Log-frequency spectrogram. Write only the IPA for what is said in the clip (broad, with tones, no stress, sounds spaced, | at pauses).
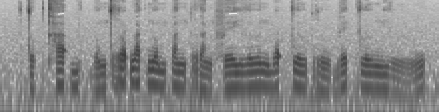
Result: t o˨˩ k̚ tʰ a˥˩ ʔ b u˨˩ k̚ l o˧ n t r ɔ˥˩ ʔ w a˥˩ k̚ n o˧ m p a˦˥ n p r a˨˩ ŋ f eː˧ j l ɯː˧ n b ɔ˦˥ ʔ k l ɯː˧ p r uː˩˦ b eː˥˩ t̚ k l ɯː˧ ŋ j ɯː˩˦ w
